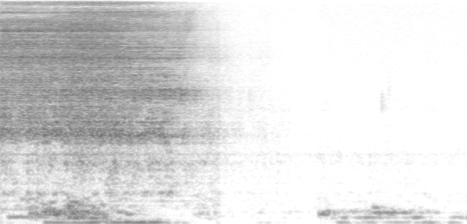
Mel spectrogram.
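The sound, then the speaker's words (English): A long, slow exhale after a deep breath, breathy and rushing into the mic, tapers off over about two seconds into brief silence, followed by a low, soft rumbling hum. “Breathe out.”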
